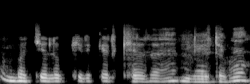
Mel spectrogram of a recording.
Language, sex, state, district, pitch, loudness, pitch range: Hindi, male, Bihar, Saran, 150 Hz, -19 LUFS, 140-160 Hz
